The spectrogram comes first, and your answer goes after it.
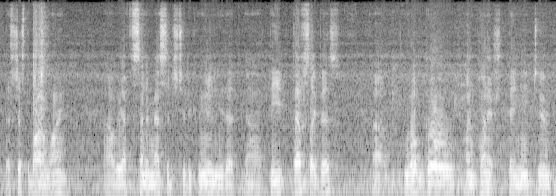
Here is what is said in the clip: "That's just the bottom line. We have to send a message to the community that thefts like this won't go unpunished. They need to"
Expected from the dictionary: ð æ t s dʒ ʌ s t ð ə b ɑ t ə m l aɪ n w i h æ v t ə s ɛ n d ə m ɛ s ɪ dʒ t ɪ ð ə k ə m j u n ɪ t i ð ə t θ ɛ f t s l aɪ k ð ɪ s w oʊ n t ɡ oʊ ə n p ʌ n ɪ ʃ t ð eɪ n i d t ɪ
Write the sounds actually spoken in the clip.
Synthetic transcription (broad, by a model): ð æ t s dʒ ʌ s t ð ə b ɑ t ə m l aɪ n w i h æ f t ə s ɛ n d ə m ɛ s ɪ dʒ t ɪ ð ə k m j u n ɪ t i ð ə t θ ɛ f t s l aɪ k ð ɪ s w oʊ n ɡ oʊ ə n p ʌ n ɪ ʃ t ð eɪ n i d t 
